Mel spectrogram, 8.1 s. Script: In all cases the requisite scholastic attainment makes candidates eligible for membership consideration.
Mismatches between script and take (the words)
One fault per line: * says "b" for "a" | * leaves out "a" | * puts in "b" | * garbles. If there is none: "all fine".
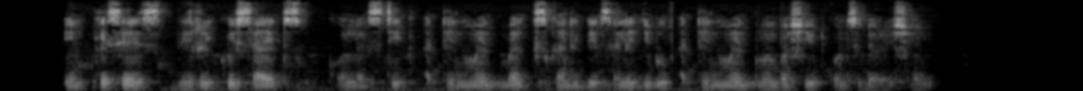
* leaves out "all"
* says "attainment" for "for"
